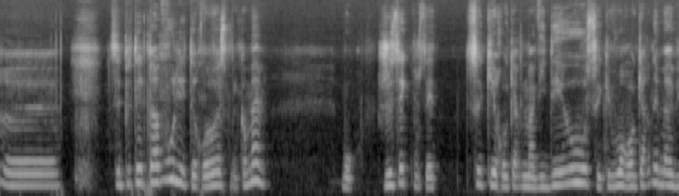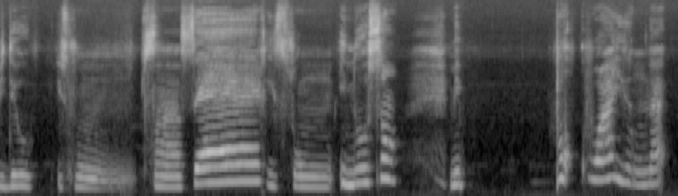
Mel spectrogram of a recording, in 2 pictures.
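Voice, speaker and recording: A woman's voice: high voice, dark tone. A teenage girl from France speaking earnestly to her viewers in a personal video, hesitant and full of fillers and restarts. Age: teens. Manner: earnest, growing indignant. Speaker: vlogger.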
